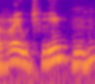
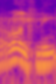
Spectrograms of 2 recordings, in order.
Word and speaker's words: Reuchlin: discípulo de Johannes Reuchlin, que se escribe Reuchlin, se lo pronunciaría así en castellano, que ellos decían, ¿por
